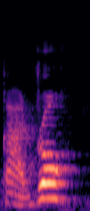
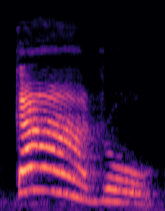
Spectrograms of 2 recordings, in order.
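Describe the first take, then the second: First: The stress is on the second syllable. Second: The stress is on the first syllable. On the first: The speaker calls it wrong. "no carro" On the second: The speaker calls it right. "la sílaba donde nosotros tenemos que alzar la voz es en K"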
